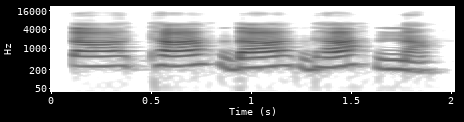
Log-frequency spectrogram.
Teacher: आपको जो जिह्वा है यानी आपकी जो जीभ है ना वो दांत से टकराएगी। जैसे बोल के देखिए ता था दा धा ना, देखिए आपका जो ऊपर वाला दांत है उससे जिह्वा जा करके उसमें टक्कर मार रही होगी, यानी कि आपकी जीभ उसमें टकरा रही होगी। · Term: त वर्ग, ता वर्ग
